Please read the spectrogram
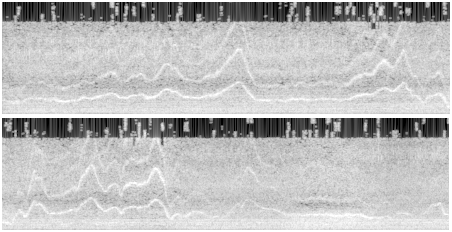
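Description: Cordless drill driving a cord reel, its motor whining and wavering up and down in pitch, then holding steadier near the end.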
